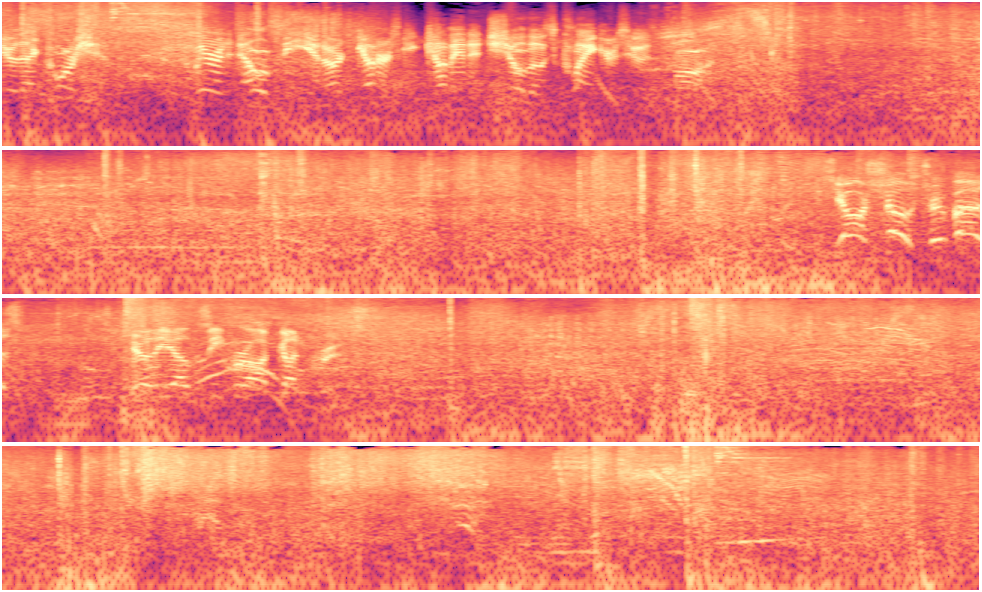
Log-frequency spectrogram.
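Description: Blaster shots fire rapidly.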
